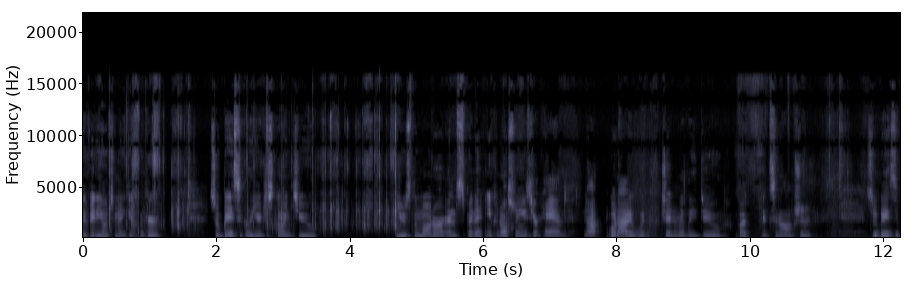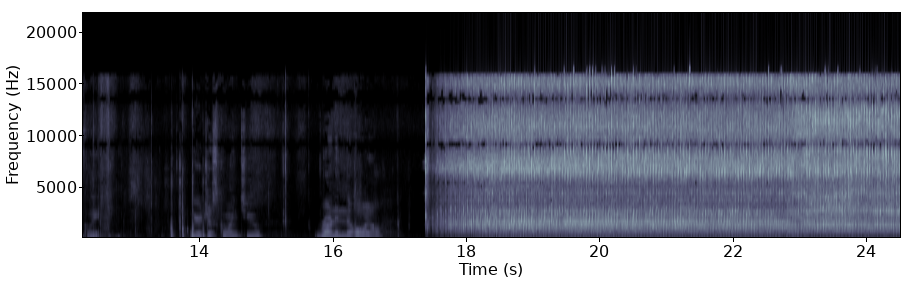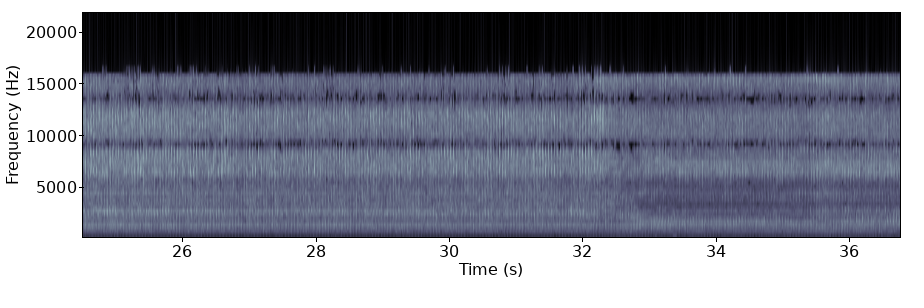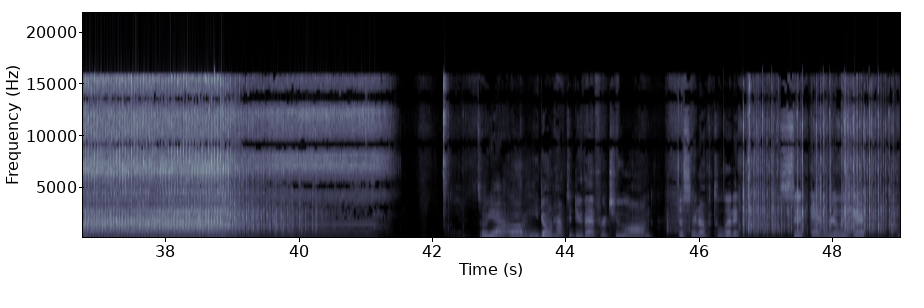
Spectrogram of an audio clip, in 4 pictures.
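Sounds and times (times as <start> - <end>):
toy electric motor running: 3.5 - 4.7, 17.4 - 41.5, 46.6 - 49.0.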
